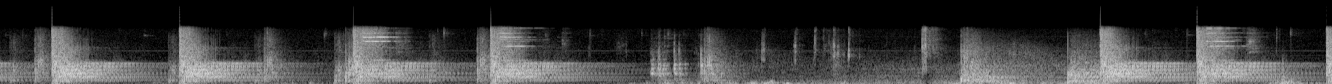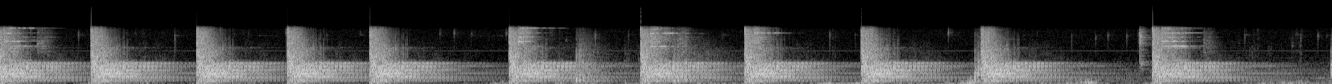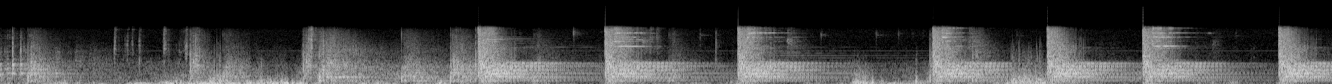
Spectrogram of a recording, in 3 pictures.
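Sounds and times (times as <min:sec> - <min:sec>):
pistol shots: 0:00.1 - 0:05.8, 0:10.7 - 0:17.7, 0:18.4 - 0:23.9, 0:24.8 - 0:25.7, 0:29.7 - 0:34.9, 0:35.9 - 0:39.9
steel target clanging: 0:03.5 - 0:05.9, 0:11.9 - 0:14.6, 0:18.4 - 0:22.4, 0:24.7 - 0:25.8, 0:31.4 - 0:35.0, 0:36.0 - 0:36.7, 0:38.0 - 0:38.9.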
